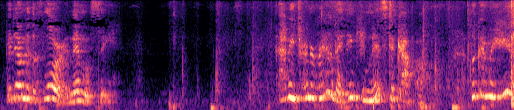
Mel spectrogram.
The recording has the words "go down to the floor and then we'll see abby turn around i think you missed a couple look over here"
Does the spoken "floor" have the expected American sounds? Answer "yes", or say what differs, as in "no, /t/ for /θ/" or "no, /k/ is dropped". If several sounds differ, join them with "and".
yes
